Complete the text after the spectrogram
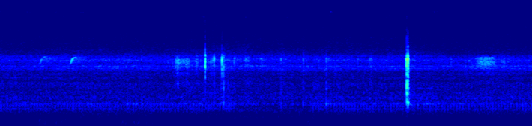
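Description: A grey bush-cricket sings a thin, high, steady buzz, with a few sharp clicks in the background.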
